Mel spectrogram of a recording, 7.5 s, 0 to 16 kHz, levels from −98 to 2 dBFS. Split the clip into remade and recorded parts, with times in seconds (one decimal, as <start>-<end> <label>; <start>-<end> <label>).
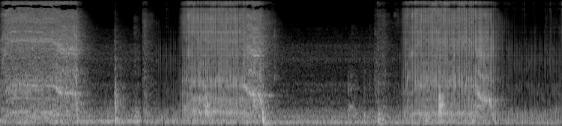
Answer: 0.0-2.1 recorded; 2.1-3.3 remade; 3.3-5.3 recorded; 5.3-7.5 remade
